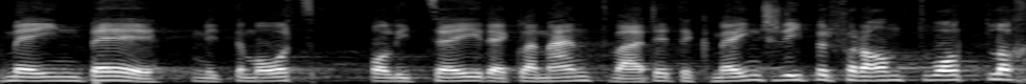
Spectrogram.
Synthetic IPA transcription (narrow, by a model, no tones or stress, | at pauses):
mɛɪnbeːmɪt̚ːəmoːɾt͡s | pɔlit͡sɛɪɾɛɡ̥lɛmæntʋæːɾdɛd̥əkmɛɪnʃriːbəɾfəɾɑntʋɔrtləχ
